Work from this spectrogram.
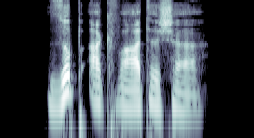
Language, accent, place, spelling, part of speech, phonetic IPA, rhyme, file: German, Germany, Berlin, subaquatischer, adjective, [zʊpʔaˈkvaːtɪʃɐ], -aːtɪʃɐ, De-subaquatischer.ogg
- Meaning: inflection of subaquatisch: 1. strong/mixed nominative masculine singular 2. strong genitive/dative feminine singular 3. strong genitive plural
